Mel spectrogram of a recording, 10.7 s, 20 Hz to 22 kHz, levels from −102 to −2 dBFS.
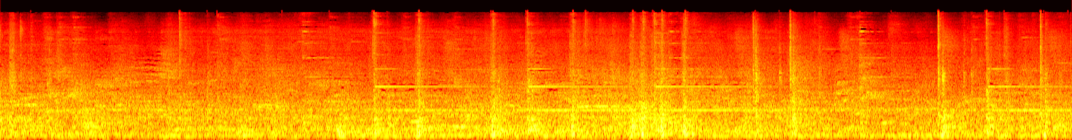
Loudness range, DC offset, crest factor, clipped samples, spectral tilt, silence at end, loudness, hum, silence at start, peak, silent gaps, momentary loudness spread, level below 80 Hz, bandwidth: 4 LU; under 0.1%; 20 dB; under 0.1%; -4.5 dB/octave; 0 s; -22 LUFS; none; 0 s; -2 dBFS; none; 6 LU; -46 dBFS; 17 kHz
